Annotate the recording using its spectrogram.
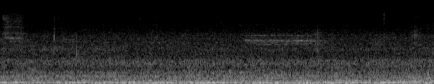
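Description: Steady low background rumble, with faint rustling as a folded piece of fabric is unwrapped and shaken open.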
